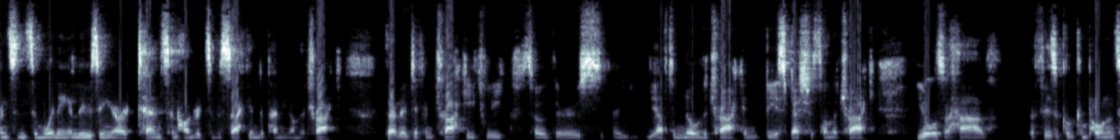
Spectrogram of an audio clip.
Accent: Ireland; moved away as an adult; now in Netherlands; So originally I'm from Ireland. I relocated to the Netherlands close to 7 years ago

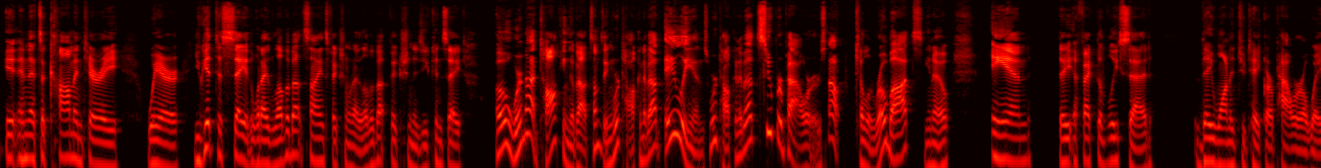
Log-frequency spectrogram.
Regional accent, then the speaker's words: Alabama, United States; Growing up in Alabama

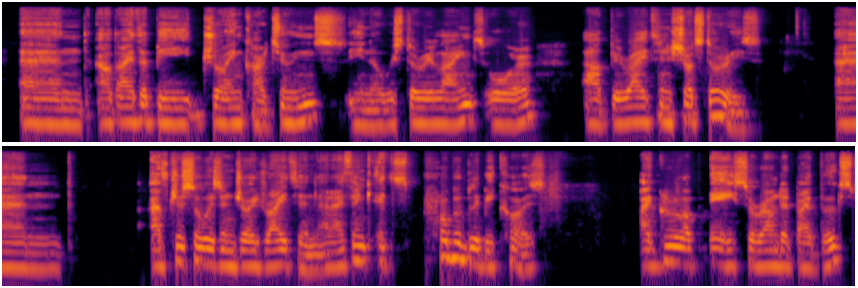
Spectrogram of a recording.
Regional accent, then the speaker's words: Ibadan, Oyo, Nigeria; moved away as an adult; also born or lived in Lagos; now in London, United Kingdom; I grew up in Ibadan, did my university, my primary school, my secondary school, my university.

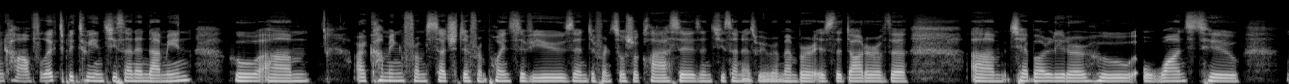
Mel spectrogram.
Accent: United States; also born or lived in South Korea; I'm Korean American, I consider myself to be bicultural

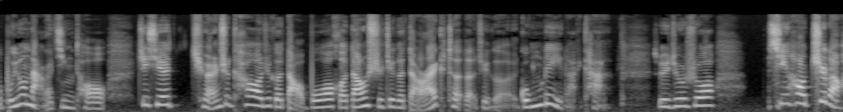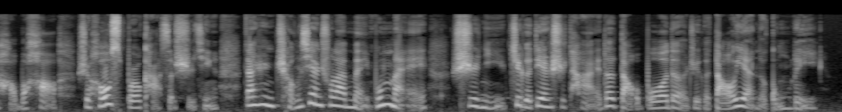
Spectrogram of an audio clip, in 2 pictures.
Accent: China; also born or lived in Europe; now in United Kingdom; 因为我是中国人

